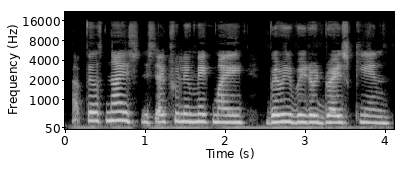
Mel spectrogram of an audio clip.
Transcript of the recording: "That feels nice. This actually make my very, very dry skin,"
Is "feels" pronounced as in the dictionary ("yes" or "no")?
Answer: no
